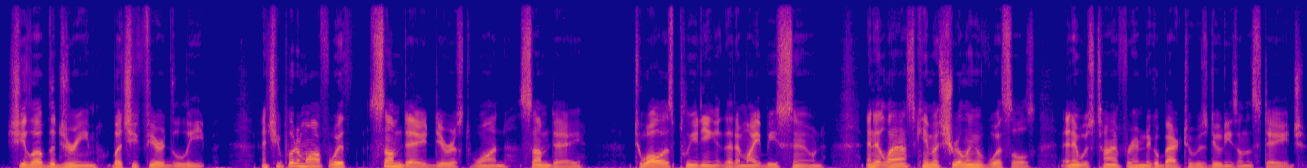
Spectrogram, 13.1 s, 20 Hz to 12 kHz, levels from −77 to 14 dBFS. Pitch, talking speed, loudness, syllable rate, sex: 130 Hz, 245 wpm, -18 LUFS, 5.7 syllables/s, male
